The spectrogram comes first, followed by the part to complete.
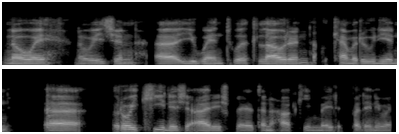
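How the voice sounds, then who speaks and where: A man's voice: lowish voice, level tone, normal speed, no room sound, dull audio. A man hosting a casual video call, reading through lists with lots of "uh" and "um" fillers. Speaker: host.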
